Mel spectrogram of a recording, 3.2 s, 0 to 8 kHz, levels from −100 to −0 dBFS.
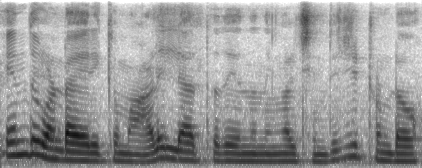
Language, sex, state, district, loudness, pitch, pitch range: Malayalam, male, Kerala, Kasaragod, -18 LUFS, 140 Hz, 130-160 Hz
